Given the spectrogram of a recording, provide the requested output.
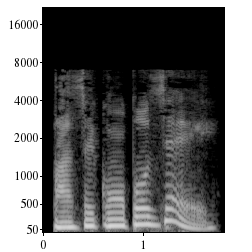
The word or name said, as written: passe compose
